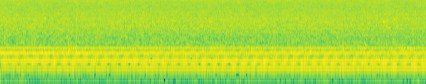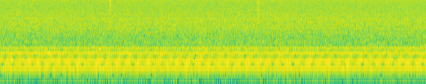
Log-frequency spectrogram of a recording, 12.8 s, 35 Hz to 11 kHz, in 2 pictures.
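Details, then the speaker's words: 1928 Stewart Warner 801B AC-powered TRF tube radio after cleaning the tubes and sockets, tubes possibly weak: steady low mains hum with stacked overtones and no station or voice coming through; set hums but receives nothing. "not a lot of activity there this is worse than I thought"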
